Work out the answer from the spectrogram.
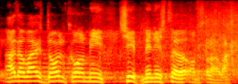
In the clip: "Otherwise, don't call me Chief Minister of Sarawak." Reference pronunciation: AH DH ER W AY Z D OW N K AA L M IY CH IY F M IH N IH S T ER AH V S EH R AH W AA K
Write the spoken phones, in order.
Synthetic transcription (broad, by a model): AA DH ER W AY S D OW N K AA L M IY CH IY F M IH N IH S T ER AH F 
